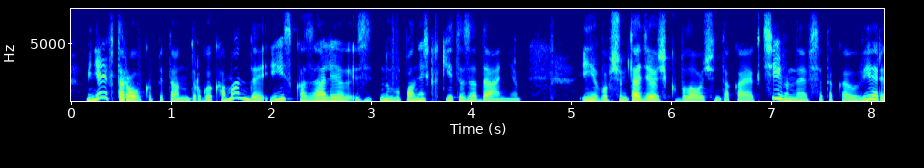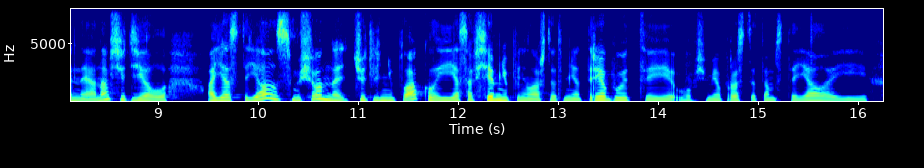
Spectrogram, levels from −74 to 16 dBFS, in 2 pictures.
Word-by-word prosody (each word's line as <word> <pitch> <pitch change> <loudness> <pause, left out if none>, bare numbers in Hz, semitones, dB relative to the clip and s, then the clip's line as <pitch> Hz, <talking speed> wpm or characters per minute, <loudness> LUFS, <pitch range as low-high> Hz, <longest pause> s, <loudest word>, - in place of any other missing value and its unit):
меня 295 - +2
и - - -5
второго 200 - +5
капитана 170 -1 -5
другой 170 +1 -3
команды 295 - 0
и 280 +10 0
сказали 210 0 0
сд 185 +1 -8
ну 235 +1 -1
выполнять 220 +2 0
какие-то 220 -2 -4
задания. 160 -5 -1 0.6
И 190 -2 +1
в 185 - -10
общем 190 +2 0
та 195 -1 +7
девочка 175 0 +2
была 170 -1 +1
очень 165 +1 -3
такая 170 0 -2
активная, 210 - +1
вся 185 - -7
такая 175 -2 -5
уверенная, 225 - +1
и - - 0
она 240 +9 +1
всё 260 -4 -1
делала. 170 -2 +1 0.4
А 185 - +4
я 220 +3 +3
стояла 230 - +2
смущенно, 245 - +3
и 185 - -11
чуть 230 0 -3
ли 210 - -3
не 210 -1 -1
плакала, 230 - +2
и - - -1
я 195 0 0
совсем 215 +5 +4
не 220 - +3
поняла, 180 -4 -2
что 170 +2 -5
от - - -19
меня 175 -2 -3
требуют. 210 -1 +2
И 175 -1 -2
в 175 - -10
общем 175 +1 -9
я 170 -1 -4
просто 175 +1 -4
там 175 0 -7
стояла 180 +1 -3
и, 170 +1 -9
190 Hz, 205 wpm, -29 LUFS, 175-220 Hz, 0.6 s, та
